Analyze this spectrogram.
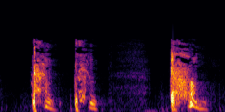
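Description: Throat-clearing coughs from a person pausing mid-reading: three sharp, harsh bursts, the last the loudest, with a faint breathy rasp between the second and third, and no speech.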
